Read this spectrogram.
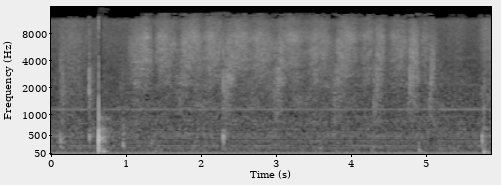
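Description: A felt eraser wipes across a whiteboard with a soft rubbing swish.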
